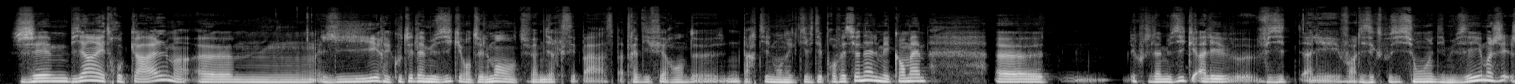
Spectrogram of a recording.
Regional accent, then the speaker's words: Geneva, Switzerland; l'opportunité de diriger l'opéra de ma ville natale à Genève, le Grand Théâtre, donc je vais retourner en Suisse.

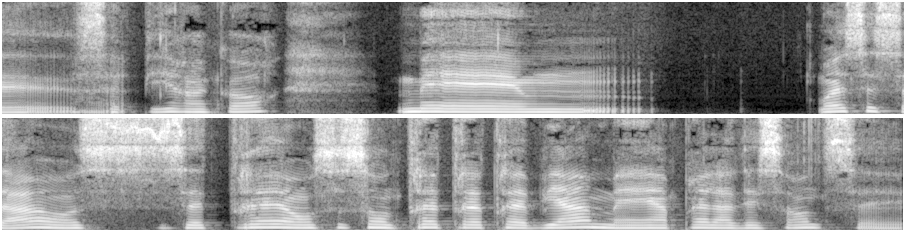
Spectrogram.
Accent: Portugal; French is a second language; je suis professeure de portugais parce que je suis portugaise. Je suis aussi diplômée en art plastique, mais au Portugal.

